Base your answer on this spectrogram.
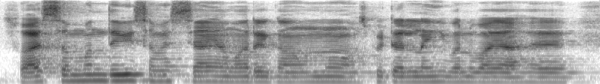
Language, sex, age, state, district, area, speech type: Hindi, male, 45-60, Rajasthan, Karauli, rural, spontaneous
